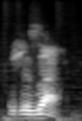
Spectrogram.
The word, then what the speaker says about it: Жиза: Мы вчера с коллегами пытались а, понять, куда правильно ставить ударение. Ну, со сошлись на том, что на первый слог, на «и». – Все любят делать так, но мы почему-то изначально назвали канал «Жиза».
